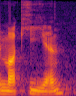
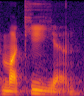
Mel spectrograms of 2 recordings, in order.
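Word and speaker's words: maquillen: We have maquillan, maquillan. So when I say maquillan, you can hear that the stress is right here. It's over that I. It's on the third syllable back from the end of this word maquillan.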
